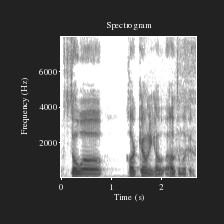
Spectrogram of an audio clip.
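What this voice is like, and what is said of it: Imitates another person's voice. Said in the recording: “Is that a good impression of your uncle? ... Not quite.”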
